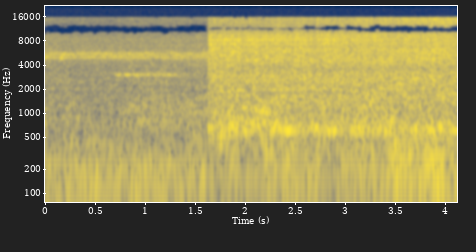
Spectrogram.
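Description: Steady indoor room ambience: a low hum with faint background voices, switching suddenly about one and a half seconds in to a louder, hissier ambience.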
